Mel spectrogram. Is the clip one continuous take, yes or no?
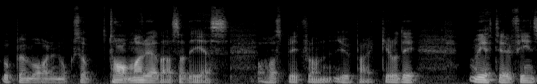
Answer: no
